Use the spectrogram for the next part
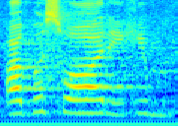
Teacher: பா வந்து கல்கலாவுடைய எழுத்துனால அதை அசைச்சு ஓதணும்.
